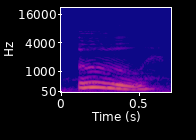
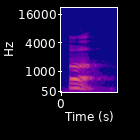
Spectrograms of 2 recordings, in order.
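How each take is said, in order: First: The vowel is a long ooh sound. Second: The vowel is a short uh sound. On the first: "Long sound is ooh" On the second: "The short sound is uh"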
